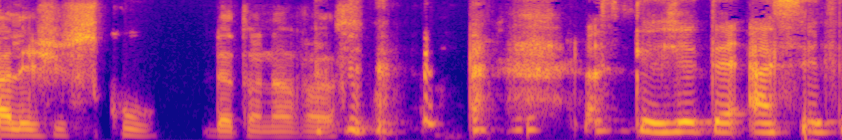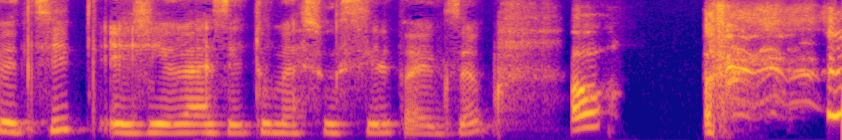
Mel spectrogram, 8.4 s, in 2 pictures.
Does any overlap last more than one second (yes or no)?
no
